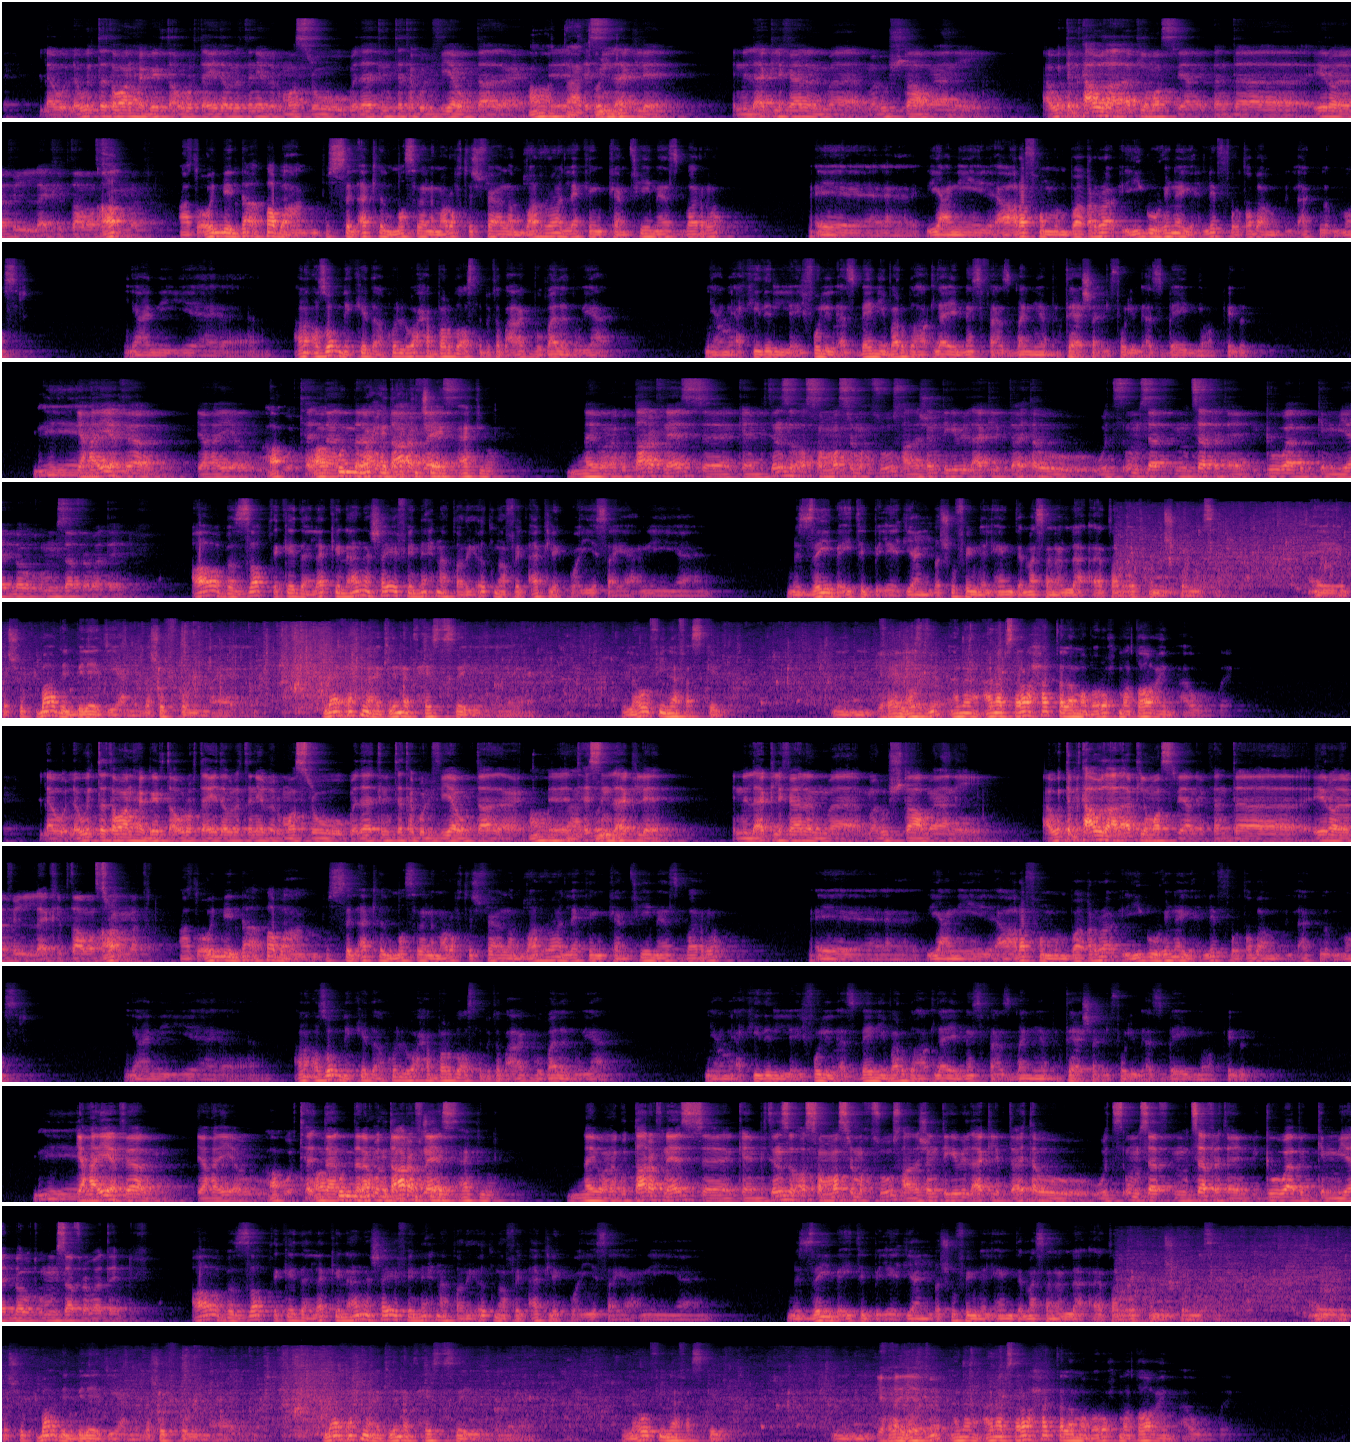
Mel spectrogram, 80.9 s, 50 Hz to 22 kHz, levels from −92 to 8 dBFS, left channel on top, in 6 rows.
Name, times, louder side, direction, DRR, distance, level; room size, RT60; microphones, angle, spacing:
voice 1, 0.4-6.6 7.3-9.8 10.4-14.8 41.2-42.1 42.4-44.9 46.3-55.2 76.2-76.8, right 2 dB, 35° right, 1.1 m, -27 dB
voice 2, 5.3-6.3 14.4-14.7 15.3-20.7 21.6-27.1 28.2-29.6 29.9-33.1 34.0-39.5 40.8-41.6 43.1-45.4 46.1-46.5 55.9-61.1 61.8-66.2 67.0-70.0 70.6-72.8 73.6-74.7 75.7-79.7, left 3 dB, 25° left, 0.3 m, -27 dB
sound 1, 65.1-77.9, left 2 dB, 85° left, 1.4 m, -39 dB
11.5 x 7.8 x 4.8 m
head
